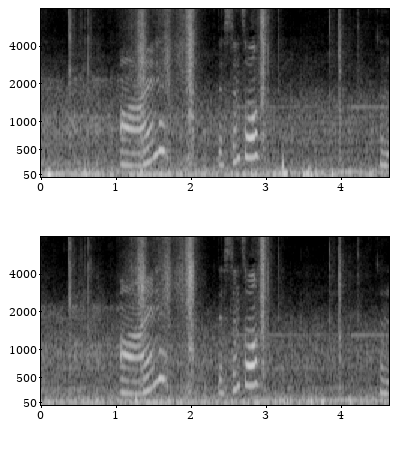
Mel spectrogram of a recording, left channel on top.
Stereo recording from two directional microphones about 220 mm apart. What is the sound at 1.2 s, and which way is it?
Speech, 15° right (ahead or behind).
